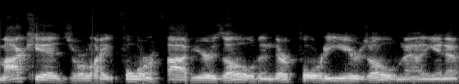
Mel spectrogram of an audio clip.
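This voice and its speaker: This is a normal speaking voice, moving at a fairly slow pace with fairly even intonation. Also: man, fairly low pitch for a man. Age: 60s. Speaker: livestream participant. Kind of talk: casual chat.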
